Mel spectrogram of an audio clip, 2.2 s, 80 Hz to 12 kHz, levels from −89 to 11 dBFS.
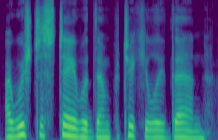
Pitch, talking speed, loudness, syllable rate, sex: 180 Hz, 220 wpm, -17 LUFS, 5.9 syllables/s, female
